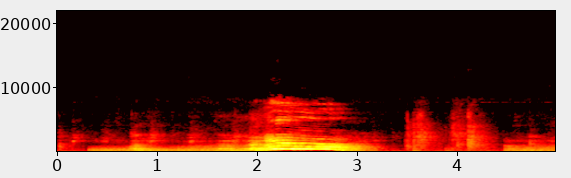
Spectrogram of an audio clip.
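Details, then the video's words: Malamute puppy and husky arguing: a low growly grumble swells into one loud arched howl lasting under a second, then fades to soft whimpering yips and quiet rumbling. "Siberian Husky and Alaskan Malamute arguing!"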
